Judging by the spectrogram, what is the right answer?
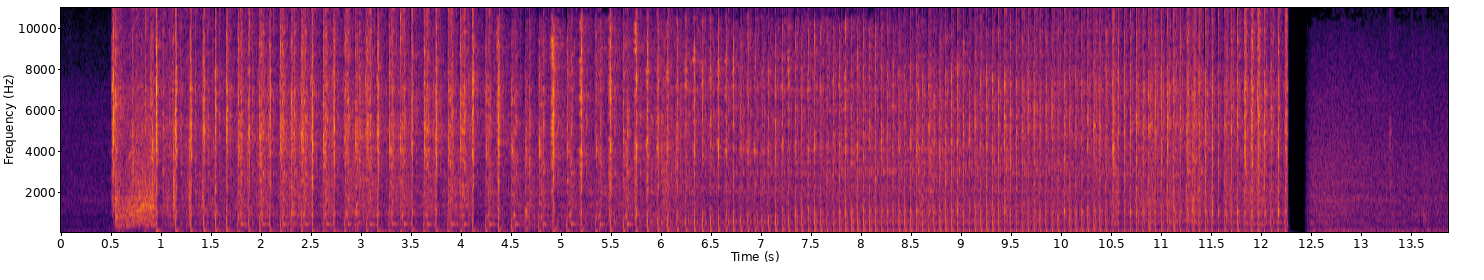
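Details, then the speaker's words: Lincoln Weldanpower AC/DC welder with Briggs & Stratton 16 hp engine, sat about three years outside, new carburetor, choke on; catches after a few pulls, runs steady but high and unsettled; idle solenoid needs adjustment. "right she does run I'm gonna have to do some work on adjusting the solenoid for the it's called I think it's called automatic idle and high idle"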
